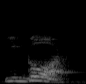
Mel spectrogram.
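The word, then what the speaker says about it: Егор: the second one is you gore okay the stress is in different places in the first one it's on the first syllable eager and in the second word it's on the second syllable you go and neither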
